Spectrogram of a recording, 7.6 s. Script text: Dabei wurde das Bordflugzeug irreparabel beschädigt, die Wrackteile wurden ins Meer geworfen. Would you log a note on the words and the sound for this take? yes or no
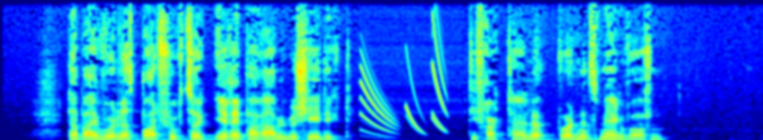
yes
